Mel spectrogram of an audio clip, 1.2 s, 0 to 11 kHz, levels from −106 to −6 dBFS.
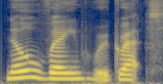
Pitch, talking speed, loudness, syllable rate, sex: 230 Hz, 145 wpm, -16 LUFS, 3.8 syllables/s, female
